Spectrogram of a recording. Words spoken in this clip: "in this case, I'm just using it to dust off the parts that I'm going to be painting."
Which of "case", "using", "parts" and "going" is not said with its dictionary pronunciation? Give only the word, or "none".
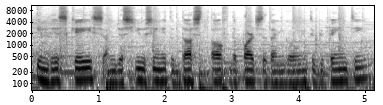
using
